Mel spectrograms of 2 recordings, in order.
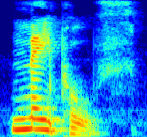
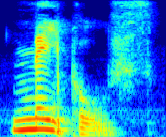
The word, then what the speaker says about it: Naples: It has two syllables, Naples, and the first one is stressed. So we say Naples. Once more, Naples.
